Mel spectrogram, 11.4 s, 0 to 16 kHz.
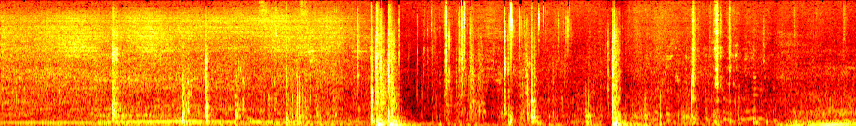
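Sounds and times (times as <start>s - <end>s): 
heavy car door thunks: 1.4s - 10.1s
rustling and shuffling of people climbing into a home care worker's car: 2.5s - 11.4s.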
